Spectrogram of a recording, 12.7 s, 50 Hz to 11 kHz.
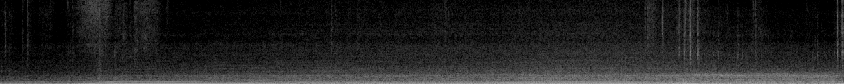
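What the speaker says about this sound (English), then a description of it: "I'm just gonna give it a pull here and see what it sounds like." A 2020 Honda Civic Sport engine in sport mode revs up loudly and climbs in pitch as the car accelerates hard, dips briefly at a gear change, then pulls again; heard from inside the car.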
